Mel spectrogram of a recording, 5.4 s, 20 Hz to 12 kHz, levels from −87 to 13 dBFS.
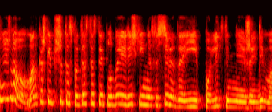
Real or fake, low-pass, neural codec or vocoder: real; 7.2 kHz; none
